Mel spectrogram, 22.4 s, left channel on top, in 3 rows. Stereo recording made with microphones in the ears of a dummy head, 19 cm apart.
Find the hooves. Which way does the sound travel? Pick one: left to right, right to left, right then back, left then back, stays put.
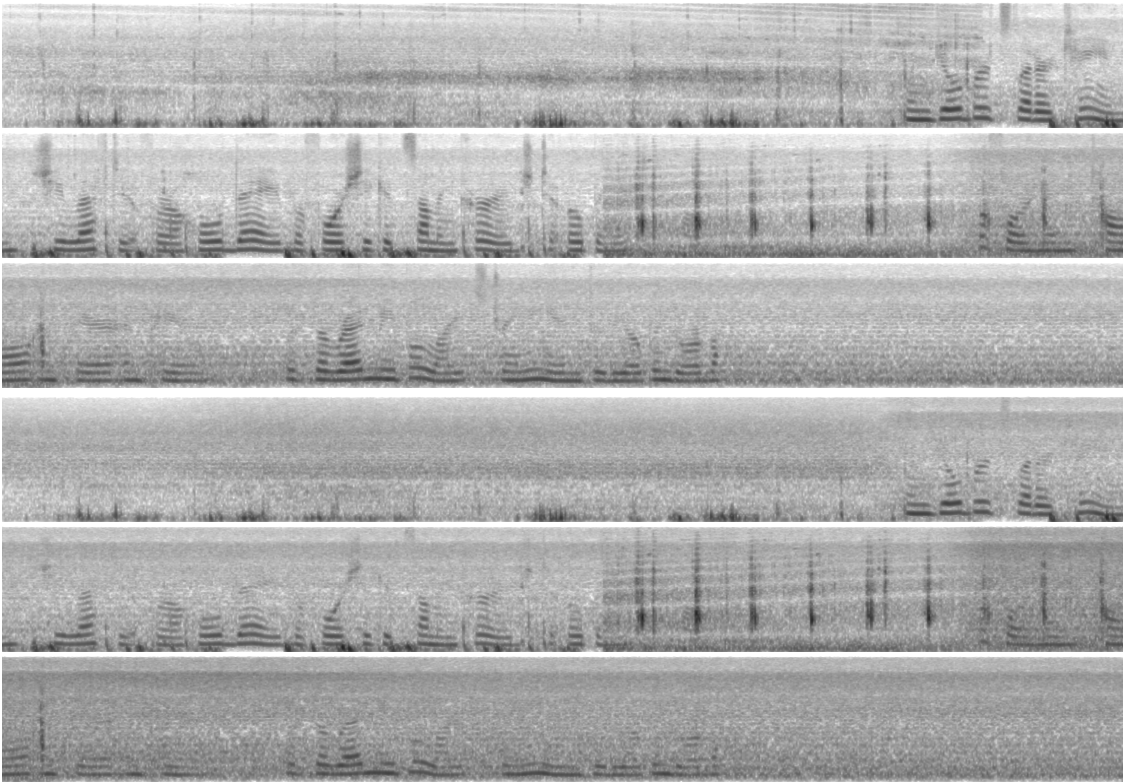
left to right.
